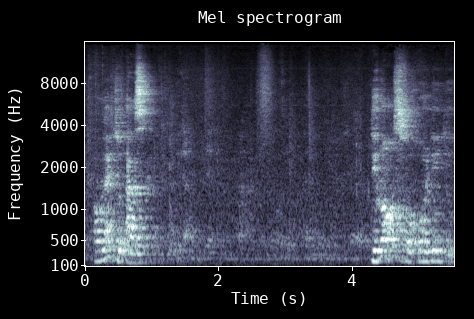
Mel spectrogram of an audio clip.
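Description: A man speaks clearly in a room with some echo.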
